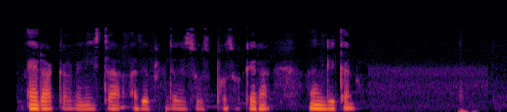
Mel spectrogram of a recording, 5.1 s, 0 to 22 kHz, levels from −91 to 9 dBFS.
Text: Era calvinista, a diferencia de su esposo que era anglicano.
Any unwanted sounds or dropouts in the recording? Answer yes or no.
yes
